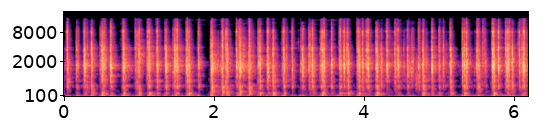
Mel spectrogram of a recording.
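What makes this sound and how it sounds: A black tenkeyless Razer BlackWidow Lite mechanical keyboard with tactile switches and plastic keycaps over a light plate is typed on continuously by gloved fingertips, while a second keyboard below sits idle. The clip is a steady stream of short, crisp plastic clacks with bright, high upper content and almost no low end, each keystroke dying away almost instantly.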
